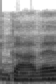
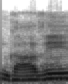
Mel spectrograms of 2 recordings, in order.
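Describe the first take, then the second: First: ਗਾਵੈ with a wide final "vae"; open ai ending. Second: ਗਾਵੇ with a narrow final "vay"; closed e ending. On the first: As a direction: finish ਗਾਵੈ on an open vowel. (ਗਾਵੈ, ਦੁਲਾਵਾਂ ਨਾਲ) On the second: (ਗਾਵੇ, ਲਾਂ ਨਾਲ) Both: Shown as a demonstration. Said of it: "ਦਾ ਫਰਕ ਆ".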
